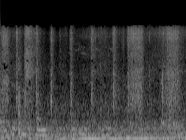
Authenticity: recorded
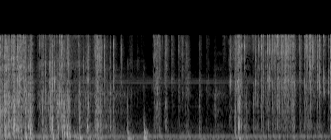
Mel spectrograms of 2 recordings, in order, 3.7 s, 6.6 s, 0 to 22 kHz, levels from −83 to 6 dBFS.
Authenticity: recorded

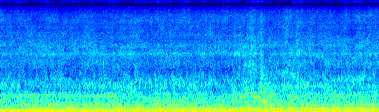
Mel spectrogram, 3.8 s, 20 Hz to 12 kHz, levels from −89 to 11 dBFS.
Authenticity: remade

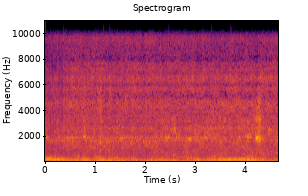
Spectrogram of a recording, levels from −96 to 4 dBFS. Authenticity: remade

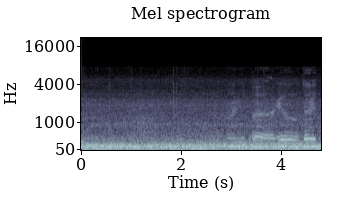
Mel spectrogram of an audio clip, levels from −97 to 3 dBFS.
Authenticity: recorded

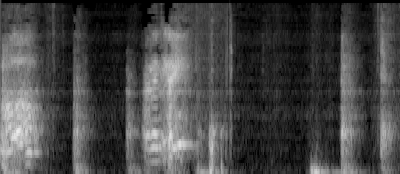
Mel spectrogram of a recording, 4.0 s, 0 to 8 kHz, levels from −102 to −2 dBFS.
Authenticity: remade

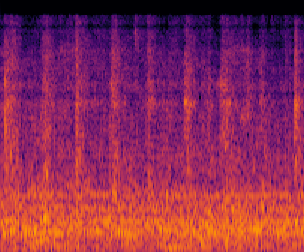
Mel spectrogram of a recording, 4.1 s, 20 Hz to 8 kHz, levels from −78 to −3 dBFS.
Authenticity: remade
